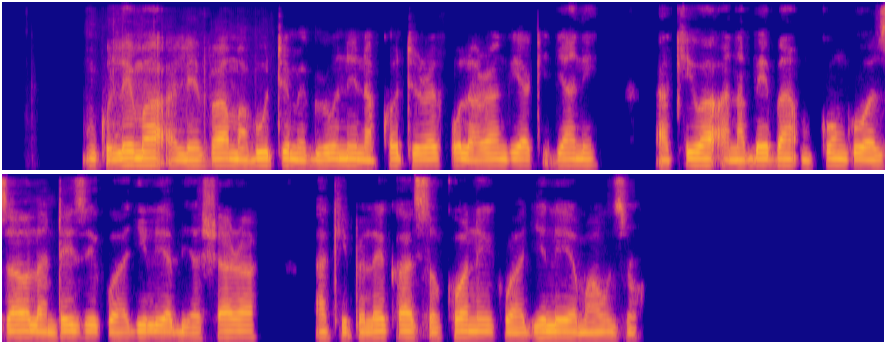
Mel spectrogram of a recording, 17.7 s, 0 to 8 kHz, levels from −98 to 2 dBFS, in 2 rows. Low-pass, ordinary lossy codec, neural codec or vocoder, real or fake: 7.2 kHz; AAC, 48 kbps; codec, 16 kHz, 2 kbps, X-Codec, WavLM features, trained on Multilingual LibriSpeech; fake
